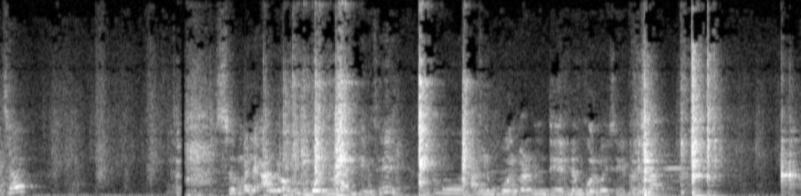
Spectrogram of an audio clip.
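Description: Metal cookware clattering on a stovetop: a pot lid is lifted and aluminium pots and a utensil knock together, with a few sharp clanks about four seconds in and again near the end.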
